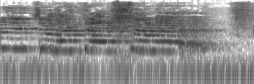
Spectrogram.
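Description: A patient moans in pain, a close, continuous string of drawn-out, high whimpering wails rising and falling over a steady low hum, with no other talking.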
